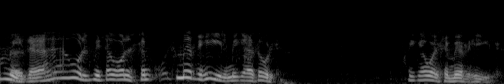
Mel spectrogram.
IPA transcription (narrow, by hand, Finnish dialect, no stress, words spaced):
mitæ hæː olʲ mitæ olʲ se merʲhiːl mikæ se olʲ mikæ olʲ se merʲhiːl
